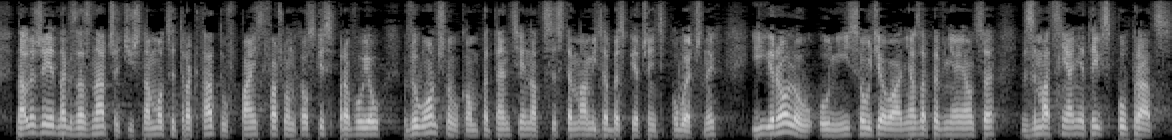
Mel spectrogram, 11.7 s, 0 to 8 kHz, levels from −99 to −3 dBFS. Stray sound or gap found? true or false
false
